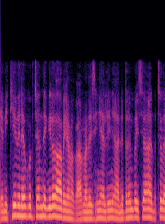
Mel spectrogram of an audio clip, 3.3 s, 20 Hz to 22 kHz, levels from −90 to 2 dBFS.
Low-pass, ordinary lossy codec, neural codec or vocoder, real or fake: 7.2 kHz; none; codec, 16 kHz in and 24 kHz out, 0.6 kbps, FocalCodec, streaming, 4096 codes; fake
